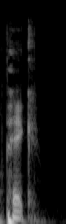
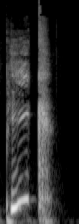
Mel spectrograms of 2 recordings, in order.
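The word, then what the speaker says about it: Pic: That it's actually pronounced Charles Peak? – That's it, is it? – That's pretty much it, yeah.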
